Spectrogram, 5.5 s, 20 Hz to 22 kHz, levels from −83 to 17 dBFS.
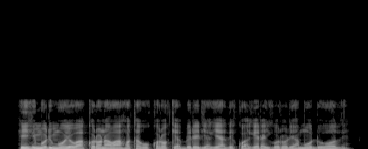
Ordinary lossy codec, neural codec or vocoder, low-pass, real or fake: none; none; 7.2 kHz; real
